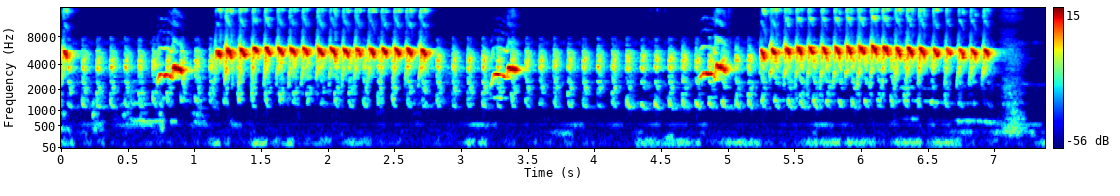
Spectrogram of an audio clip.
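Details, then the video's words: Long singing bursts from a bulbul called cucak cungkok locally: loud, fast, high chattering trills of one to two seconds alternate with softer pulsed passages and short upslurred whistles, ending abruptly. "cucak cungkok nembak panjang"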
